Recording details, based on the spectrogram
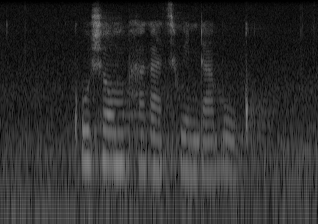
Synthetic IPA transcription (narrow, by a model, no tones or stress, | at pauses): k̬ʼuʃɔum̩pʰak̬ʼatʰi̥wɛndʱaɓuːk̬ʼɔ̥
